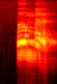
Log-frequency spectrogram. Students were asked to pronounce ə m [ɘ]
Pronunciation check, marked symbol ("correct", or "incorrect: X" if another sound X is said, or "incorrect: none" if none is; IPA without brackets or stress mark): incorrect: ɛ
